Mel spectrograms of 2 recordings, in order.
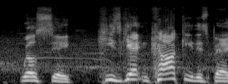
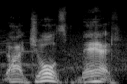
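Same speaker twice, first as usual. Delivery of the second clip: ordinary talk, nothing marked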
